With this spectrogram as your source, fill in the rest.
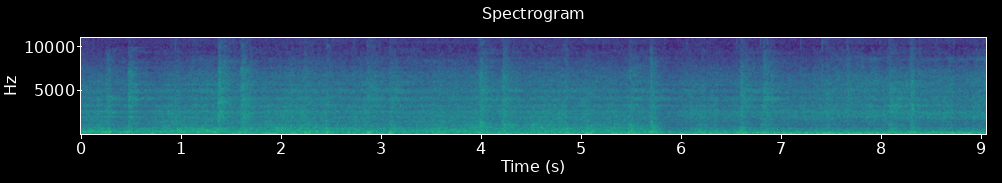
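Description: A train rumbles steadily along the track.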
